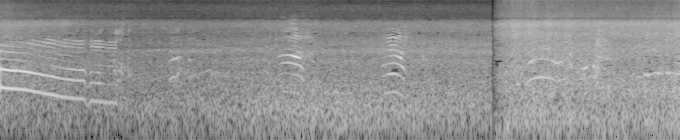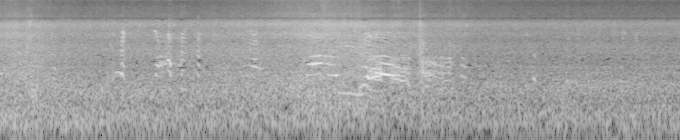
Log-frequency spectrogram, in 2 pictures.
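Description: Surf breaking steadily on a Konkan beach at Diveagar, a continuous broadband wash with surges, under excited voices chanting and calling out over the waves.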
